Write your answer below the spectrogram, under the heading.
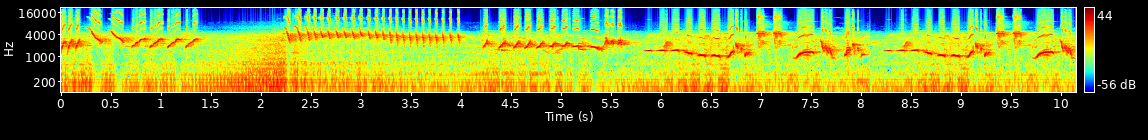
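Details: A white-rumped shama (murai batu) delivering song aimed at raising fighting spirit: quick descending whistles, a long buzzy ringing trill, more fast repeated notes, then dipping U-shaped whistles.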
